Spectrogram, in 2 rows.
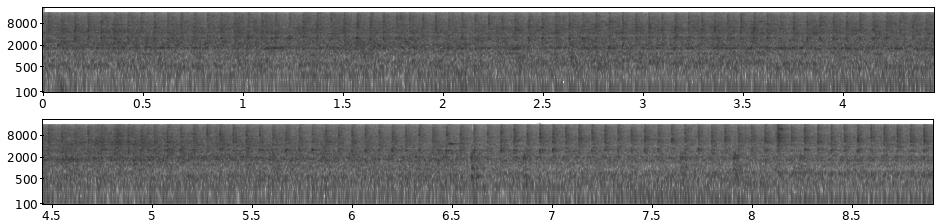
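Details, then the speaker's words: Atco Balmoral 14S cylinder mower with a Tillotson carburettor, after repair of a grinding drive that would not push forward, choked and run to check the drive: steady, even engine under drive, no grinding or slipping; normal running. "yeah perfect that'll do okay so that's the repair done on the akko balmoral"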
